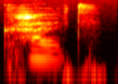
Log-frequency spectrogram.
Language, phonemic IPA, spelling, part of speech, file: German, /kalt/, kalt, adjective / adverb, De-kalt.ogg
- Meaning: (adjective) 1. cold, chilly; the physical perception of something (objects, weather, body etc.) to have a low temperature 2. calm, restrained, passionless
